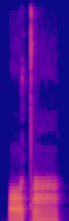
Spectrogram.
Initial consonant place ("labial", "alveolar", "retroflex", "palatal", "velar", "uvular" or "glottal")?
alveolar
